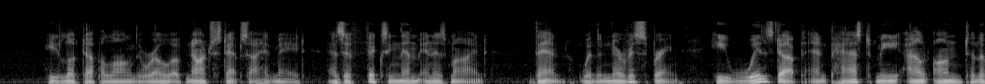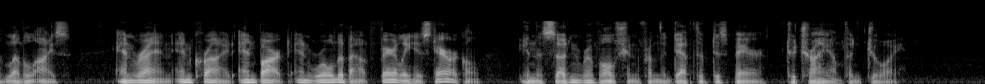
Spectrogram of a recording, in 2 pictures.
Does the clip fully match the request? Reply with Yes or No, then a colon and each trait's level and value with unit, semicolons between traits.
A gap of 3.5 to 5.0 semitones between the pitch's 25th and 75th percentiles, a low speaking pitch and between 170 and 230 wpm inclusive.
Yes: average, 4.5 semitones; very low, 85 Hz; average, 180 wpm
